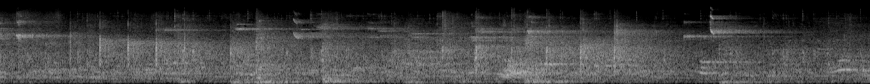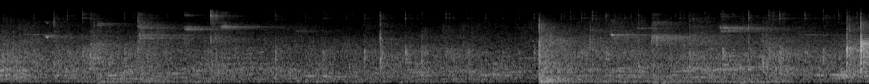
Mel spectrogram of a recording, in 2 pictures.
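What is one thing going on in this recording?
A crowd of players murmurs and calls out in the distance.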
